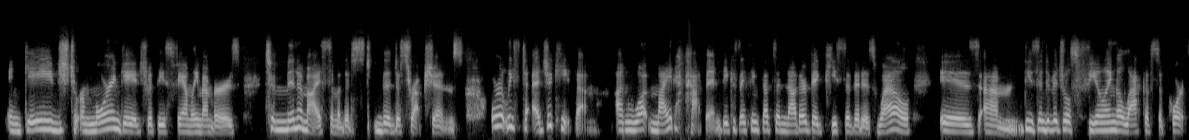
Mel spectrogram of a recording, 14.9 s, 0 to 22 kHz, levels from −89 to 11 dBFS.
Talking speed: 180 wpm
